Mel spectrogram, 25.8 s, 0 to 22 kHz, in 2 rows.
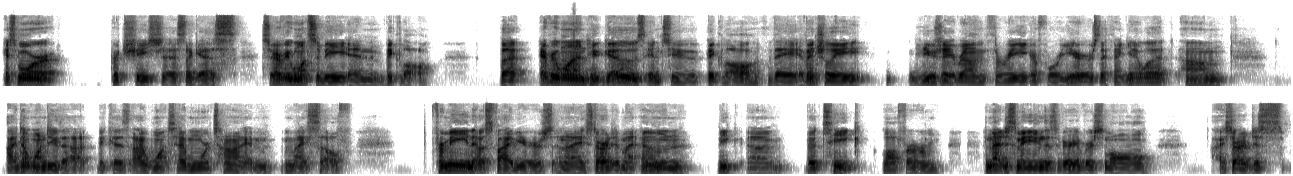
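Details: Adult male attorney with mild aphasia and apraxia of speech after a stroke at age 41 with no warning; the aphasia began as global, then Broca's, and is now milder; he finds the apraxia worse.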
